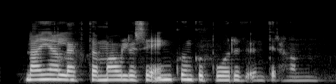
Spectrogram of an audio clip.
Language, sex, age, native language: Icelandic, female, 30-39, Icelandic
